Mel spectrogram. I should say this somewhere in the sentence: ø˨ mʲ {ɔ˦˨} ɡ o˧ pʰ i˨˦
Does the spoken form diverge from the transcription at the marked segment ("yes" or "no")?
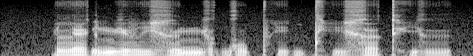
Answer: no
